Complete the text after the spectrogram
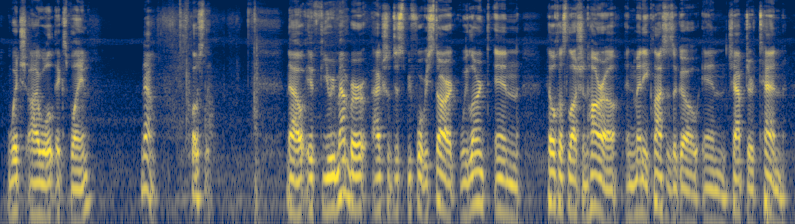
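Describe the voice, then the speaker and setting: A man giving an informal religious lesson as a teacher, explaining point by point, repeating himself and posing rhetorical questions. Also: on the low side. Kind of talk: informal lesson, reading text aloud and explaining it.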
